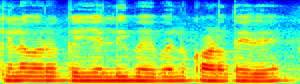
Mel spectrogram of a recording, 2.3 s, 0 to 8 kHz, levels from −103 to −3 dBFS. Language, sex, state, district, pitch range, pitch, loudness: Kannada, male, Karnataka, Bidar, 135-140 Hz, 135 Hz, -15 LUFS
